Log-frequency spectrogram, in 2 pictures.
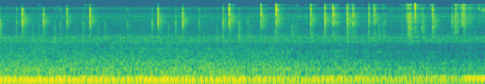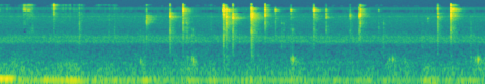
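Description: Long nails tap on a small frosted glass serum bottle with a white dropper cap and liquid inside, held in the hand, striking both the glass and the cap. Quick, light, bright clicks repeat in an uneven patter over a steady low hum, with a few sharper taps standing out near the end.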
